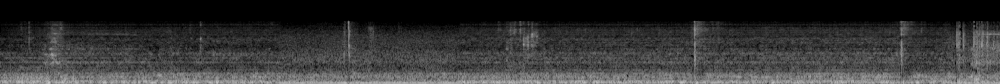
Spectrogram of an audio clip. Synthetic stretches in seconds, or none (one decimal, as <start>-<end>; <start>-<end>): 0.0-2.8; 4.6-9.5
